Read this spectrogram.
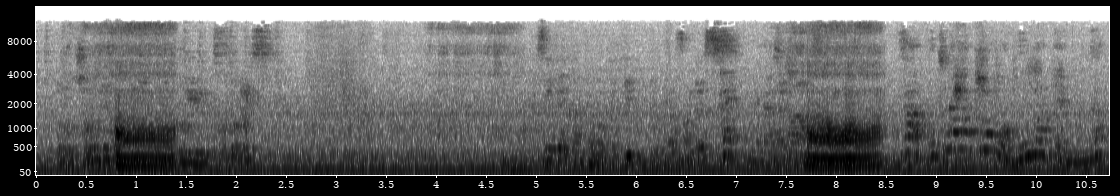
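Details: Dog giving two drawn-out, buzzing, voiced snores about seven seconds apart, with quieter breathing between, over a steady low hum; snoring.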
